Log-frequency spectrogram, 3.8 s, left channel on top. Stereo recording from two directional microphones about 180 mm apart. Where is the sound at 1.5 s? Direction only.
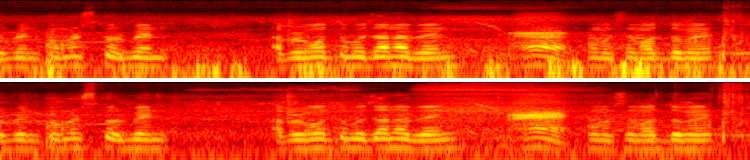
15° right (ahead or behind).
